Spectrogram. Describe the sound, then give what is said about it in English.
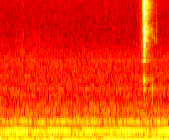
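A single crisp computer mouse click, short and sharp, as someone clicks on a study, over a quiet steady electrical hum, with no one speaking. “clicking on the study for a moment, uh, interaction between circadian rhythms and stress”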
